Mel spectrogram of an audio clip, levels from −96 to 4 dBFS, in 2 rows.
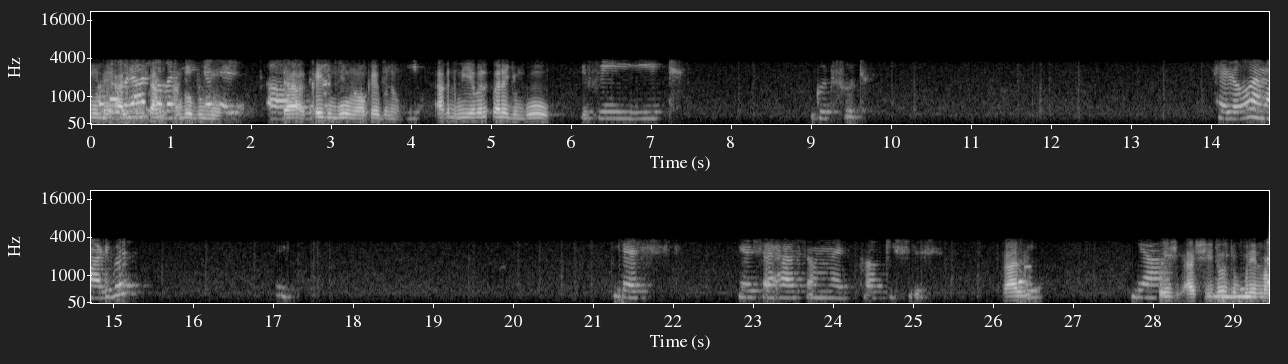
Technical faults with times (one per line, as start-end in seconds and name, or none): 0.00-29.45 iLBC codec
0.97-1.15 echo leak
1.89-2.04 echo leak
2.72-3.19 echo leak
2.84-4.06 speech suppressed in double talk
4.10-4.15 echo leak
15.06-15.10 lost iLBC frames
21.32-21.40 lost iLBC frames
26.51-26.66 speech suppressed in double talk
